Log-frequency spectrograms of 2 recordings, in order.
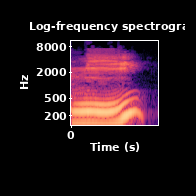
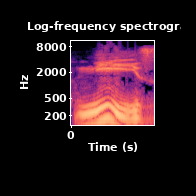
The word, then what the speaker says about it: knee: and uh we have knee knee what is knee this is also part of your body me but K is silent yes that's right thank you Rambo knees okay knee very good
